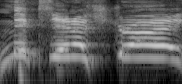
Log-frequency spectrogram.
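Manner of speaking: loud high yelling, stretched out.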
